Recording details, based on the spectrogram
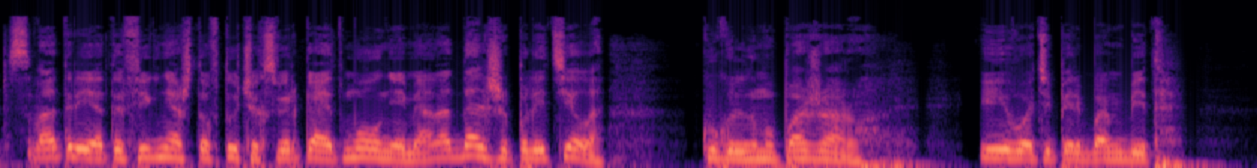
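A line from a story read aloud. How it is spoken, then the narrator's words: Nervous laugh, hoarse. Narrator (Russian): Клёпа вдруг нервно хохотнул и хрипло заявил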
